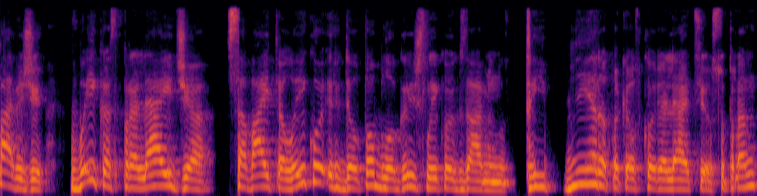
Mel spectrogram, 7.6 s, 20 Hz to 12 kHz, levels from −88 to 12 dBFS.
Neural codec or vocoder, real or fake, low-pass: none; real; 9.9 kHz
